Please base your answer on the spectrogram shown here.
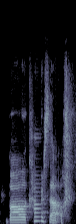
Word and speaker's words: Balcárcel: So yeah, I am Balcárcel, and the pronunciation is, it's like the ball in the car, and you're like Balcárcel.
